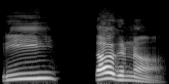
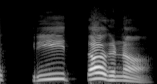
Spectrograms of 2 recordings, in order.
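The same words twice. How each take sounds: First: कृतघ्न slow, loud and higher, syllables stretched; exaggerated model of कृतघ्न; careful pronunciation. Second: कृतघ्न drawn out slowly and loud, every syllable open; teacher's slow, loud model of कृतघ्न; careful pronunciation. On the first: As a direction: open your mouth wide on कृतघ्न. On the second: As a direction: open the mouth wide and stretch कृतघ्न. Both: Shown as a demonstration. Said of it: "सही pronunciation दीजिए".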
